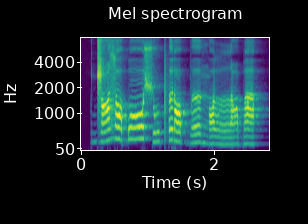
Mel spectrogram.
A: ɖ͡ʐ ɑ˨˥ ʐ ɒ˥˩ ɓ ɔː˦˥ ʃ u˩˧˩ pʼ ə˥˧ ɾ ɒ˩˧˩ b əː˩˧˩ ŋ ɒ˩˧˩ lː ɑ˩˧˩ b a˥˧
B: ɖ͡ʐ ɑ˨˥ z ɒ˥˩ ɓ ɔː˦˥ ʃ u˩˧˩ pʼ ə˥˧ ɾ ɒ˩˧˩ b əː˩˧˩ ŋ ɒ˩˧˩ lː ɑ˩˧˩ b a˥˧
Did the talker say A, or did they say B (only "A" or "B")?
B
